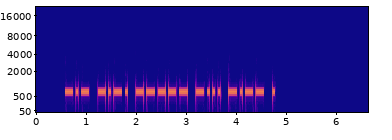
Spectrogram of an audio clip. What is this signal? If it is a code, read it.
Morse code, heard as a keyed tone, about 22 wpm, 700 Hz. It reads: KC0BYE
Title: USA Call Signs - 6 Characters - Repeated 2x - 22wpm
